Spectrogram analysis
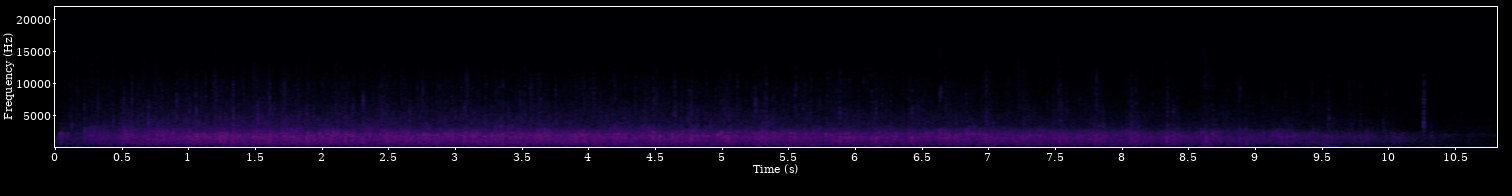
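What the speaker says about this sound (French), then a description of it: "Applaudissons nos invités d'honneur." A crowd at a university faculty graduation ceremony applauds steadily for about ten seconds, a dense wash of clapping that holds even before tapering slightly at the end.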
